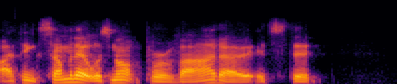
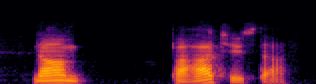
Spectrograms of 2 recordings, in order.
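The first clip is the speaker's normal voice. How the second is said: baffled, puzzled, quizzical tone. Telling a story where a staff member questions a man, acting out his mock-quizzical reply. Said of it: "looks at him really quizzically and goes".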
